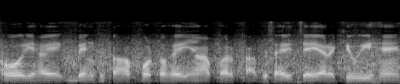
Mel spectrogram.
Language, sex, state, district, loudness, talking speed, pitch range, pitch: Hindi, male, Rajasthan, Bikaner, -16 LUFS, 225 wpm, 95-100 Hz, 100 Hz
